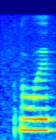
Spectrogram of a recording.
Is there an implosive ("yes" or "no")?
yes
